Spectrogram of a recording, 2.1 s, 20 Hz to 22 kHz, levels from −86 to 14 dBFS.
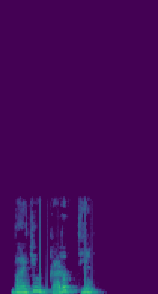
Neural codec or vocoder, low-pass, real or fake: none; 7.2 kHz; real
